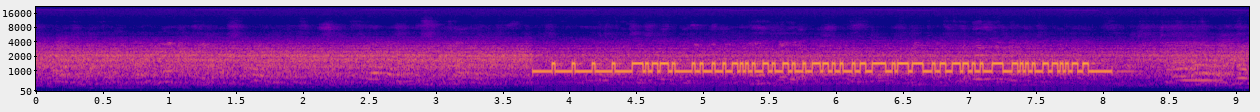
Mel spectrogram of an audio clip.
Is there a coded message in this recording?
Yes: RTTY (50 baud, 450 Hz shift) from 3.7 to 8.1 s, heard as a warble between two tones, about 1190 Hz centre, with the noise of a crowd indoors. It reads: 14771 25392 94748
